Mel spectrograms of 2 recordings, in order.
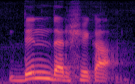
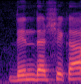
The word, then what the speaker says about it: दिनदर्शिका: तो वह है आकाशवाणी दिन दर्शिका दिनदर्शिका अर्थात कैलेंडर जिसका उच्चारण हम करते हैं दिन दर्शिका इसका शुद्ध उच्चारण है दिनदर्शिका और गणपति महोत्सव जो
